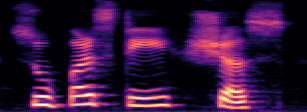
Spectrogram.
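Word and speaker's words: superstitious: फिर है एस टी। एस टी जब साथ में आता है इसको स्ट करके प्रोनाउंस किया जाता है। यह भी आपको उच्चारण स्पेलिंग रूल्स में बताए हैं। सुपरस्टीशियस।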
